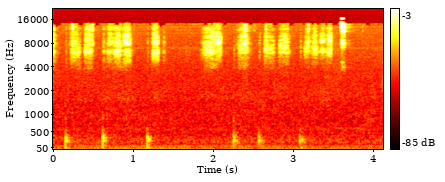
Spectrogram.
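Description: A pen or marker writes a chemical structure by hand during an organic chemistry lesson, giving soft scratchy strokes broken by several faint taps, close and quiet over a steady low hum.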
